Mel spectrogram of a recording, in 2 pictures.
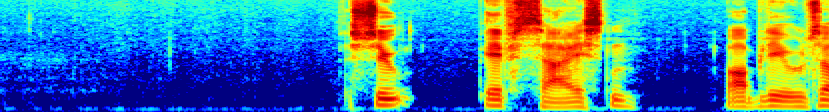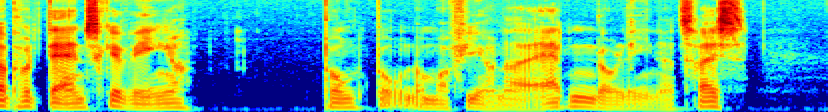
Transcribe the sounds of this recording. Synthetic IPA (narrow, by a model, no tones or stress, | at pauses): syʊ̰ | efsɑ̈ɪsd̥n̩ | ɒ̽b̥le̝̰ːʊl̩sɐpʰɒ̽d̥ænsɡ̥əʋe̝ŋɐ | pʰɔ̽ŋd̥̚b̥o̝̰ːnʔɔ̽mɐfiːɐhunɐð̞̰ˠʔæd̥n̩nɔ̽le̝̰ːnɒ̽t͡sʰʁɛs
